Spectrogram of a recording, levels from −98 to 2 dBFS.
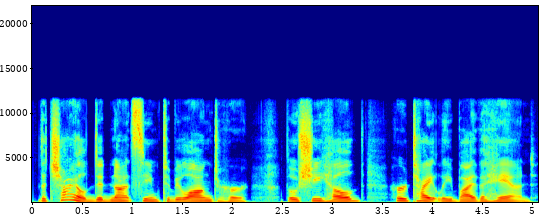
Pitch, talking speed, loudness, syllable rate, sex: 175 Hz, 200 wpm, -17 LUFS, 4.5 syllables/s, female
